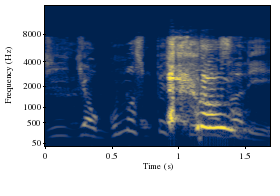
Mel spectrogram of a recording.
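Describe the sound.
A person speaks briefly, then lets out a single loud sneeze that bursts out and trails off over about a second.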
